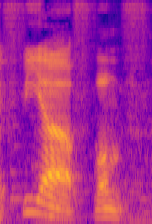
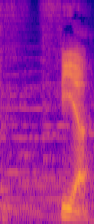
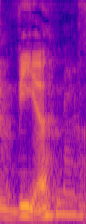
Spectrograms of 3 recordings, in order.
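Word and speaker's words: vier: pronunciation of the word fear because i think it's an f sound and i believe it's spelt with a v as i used to pronounce it via and people regret that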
